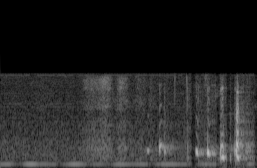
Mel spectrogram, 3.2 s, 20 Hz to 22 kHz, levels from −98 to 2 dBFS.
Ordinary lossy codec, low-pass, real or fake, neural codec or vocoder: none; 3.6 kHz; real; none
